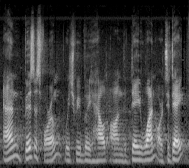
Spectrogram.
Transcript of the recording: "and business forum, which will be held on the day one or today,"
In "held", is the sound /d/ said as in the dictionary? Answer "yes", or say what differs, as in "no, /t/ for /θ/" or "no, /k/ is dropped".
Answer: yes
